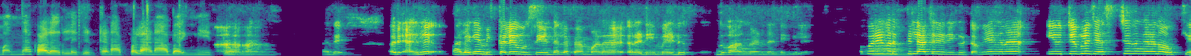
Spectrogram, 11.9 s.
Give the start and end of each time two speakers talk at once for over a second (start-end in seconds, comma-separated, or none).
none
